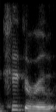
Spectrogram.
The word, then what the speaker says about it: Kigaru: that the key in kiguru is the same syllable as the key in Reiki it means spirit and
